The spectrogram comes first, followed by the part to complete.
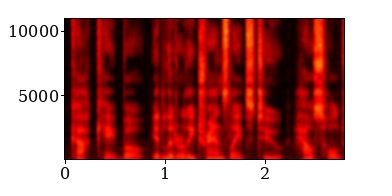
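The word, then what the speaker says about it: kakeibo: In Japan, they have the CABO pronounced kakeo.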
